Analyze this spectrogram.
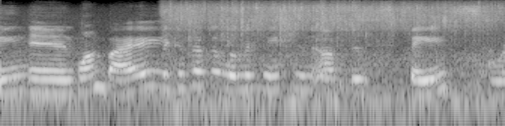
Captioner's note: oil sizzling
